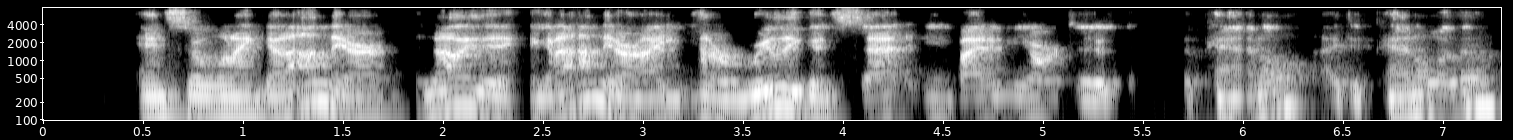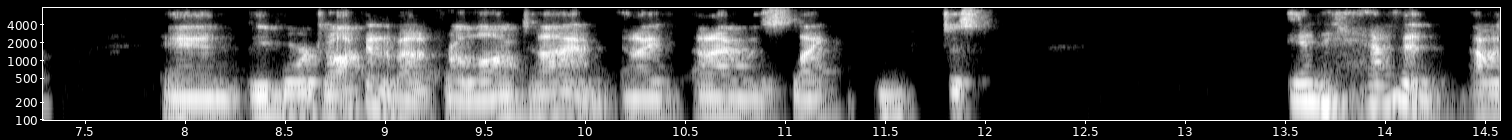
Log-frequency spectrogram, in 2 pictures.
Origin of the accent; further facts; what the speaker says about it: East Coast, United States; now in Hollywood, United States; and I was from the East Coast.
